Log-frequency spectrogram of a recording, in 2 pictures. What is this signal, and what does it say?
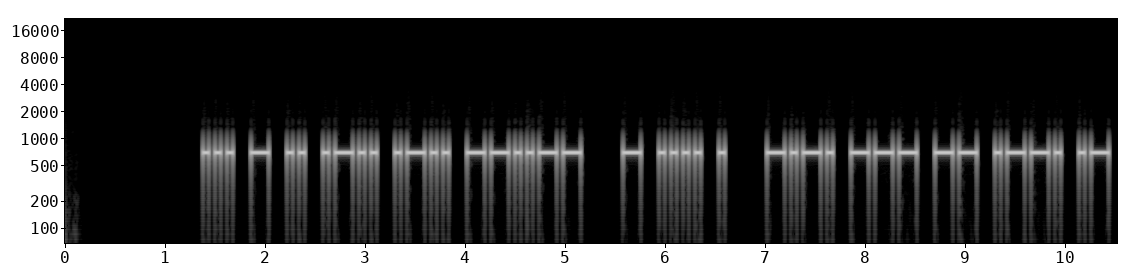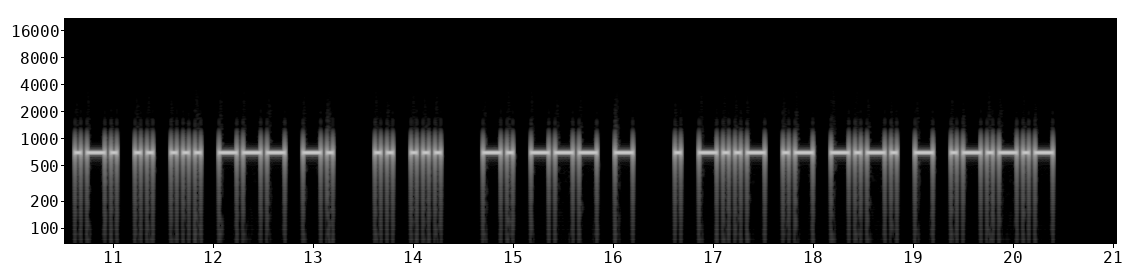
Morse code, heard as a keyed tone, about 20 wpm, 700 Hz. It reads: STILL, THE COMPARISON IS NOT EXACT.
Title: Sentences from Top 1600 Words 20wpm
